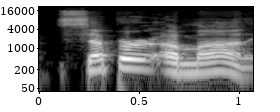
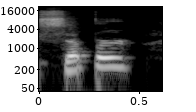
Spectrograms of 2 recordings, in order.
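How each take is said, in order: First: Sepper Aman read out carefully, stress on Sepper; first go at saying Sepper Aman; trying out a name. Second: Sepper asked back much higher, with a rising question; checking whether Sepper is right; unsure pronunciation check. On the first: Streamer tries out a viewer's name, careful first reading. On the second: Streamer checks a viewer's name, unsure high rising question. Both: Shown as a demonstration. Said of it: "am I pronouncing that right?".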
